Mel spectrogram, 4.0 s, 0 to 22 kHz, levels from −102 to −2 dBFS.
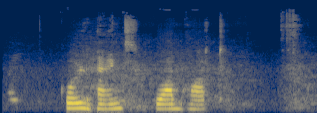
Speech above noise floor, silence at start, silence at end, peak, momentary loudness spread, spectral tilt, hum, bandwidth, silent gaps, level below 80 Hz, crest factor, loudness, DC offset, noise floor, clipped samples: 45 dB; 0.1 s; 1.2 s; -4 dBFS; 19 LU; -7.5 dB/octave; none; 12 kHz; none; -64 dBFS; 18 dB; -20 LUFS; under 0.1%; -64 dBFS; under 0.1%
